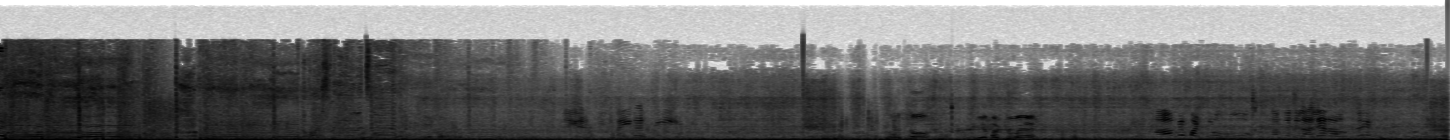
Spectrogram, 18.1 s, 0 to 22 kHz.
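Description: KTM Duke 390's single-cylinder engine running at a steady cruise, with wind rushing over the helmet camera's microphone. Background music fades out in the first two seconds.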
